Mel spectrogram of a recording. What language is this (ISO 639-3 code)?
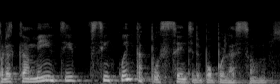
por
